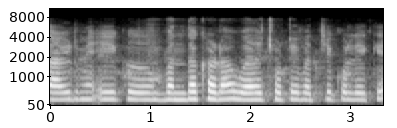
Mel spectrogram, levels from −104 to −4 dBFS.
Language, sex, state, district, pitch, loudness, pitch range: Hindi, female, Punjab, Kapurthala, 235 Hz, -16 LUFS, 230-245 Hz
